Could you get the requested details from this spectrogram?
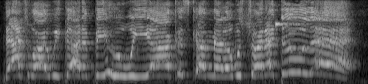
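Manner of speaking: very high, drawn-out wailing protest; high-pitched mock shouting, words stretched out; mock outraged wail. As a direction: imitate an indignant, shouting complainer at the top of your range. Mimicking clip's outraged caller.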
